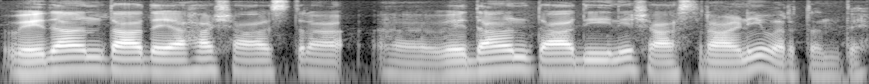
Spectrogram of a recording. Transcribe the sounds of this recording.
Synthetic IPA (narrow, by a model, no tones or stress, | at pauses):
ʋeːd̪aːnt̪aːd̪ɐjɐɦɐ̆ʃaːst̪ɾaːʋeːd̪aːnt̪aːd̪iːniʃaːst̪ɾaːɳiʋɐɾt̪ɐnt̪e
